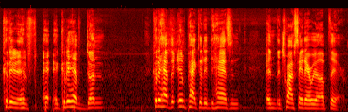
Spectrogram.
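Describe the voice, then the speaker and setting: A man's voice: fairly high pitch, fairly even intonation, normal speed. A man hosting a casual interview, asking long rambling questions and restarting them as he goes. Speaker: podcast host.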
